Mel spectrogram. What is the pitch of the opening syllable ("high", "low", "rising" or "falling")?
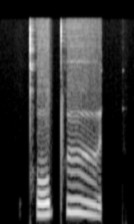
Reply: rising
